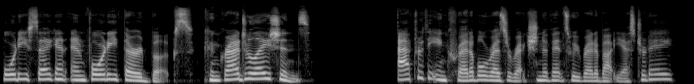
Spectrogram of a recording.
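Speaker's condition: No condition

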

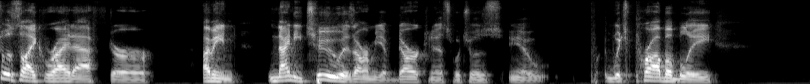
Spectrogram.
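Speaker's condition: No condition

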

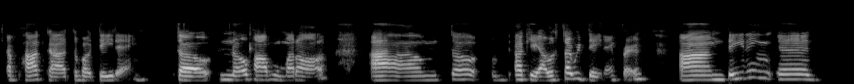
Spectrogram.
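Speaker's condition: Deafness; has a disability

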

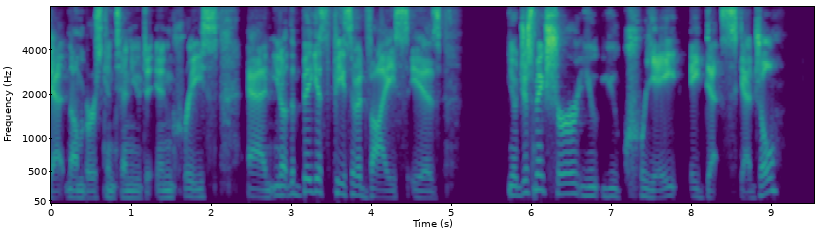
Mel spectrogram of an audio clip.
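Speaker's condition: No condition

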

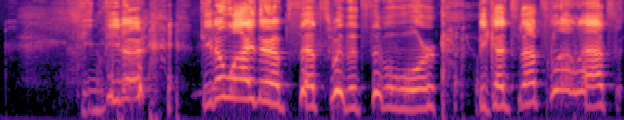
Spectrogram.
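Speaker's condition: Cerebral palsy; wheelchair user

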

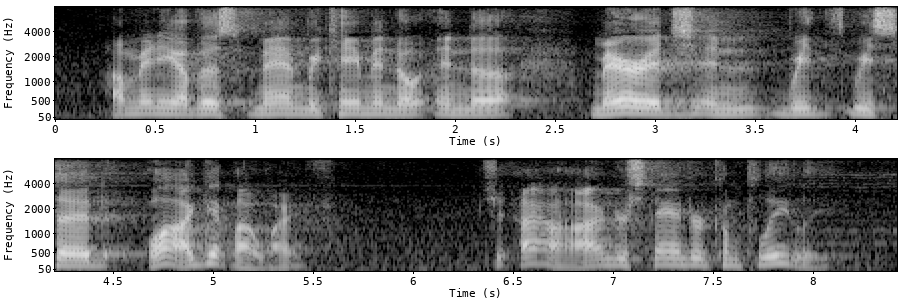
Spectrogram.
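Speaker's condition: No condition

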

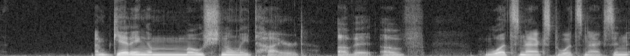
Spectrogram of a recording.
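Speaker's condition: No condition

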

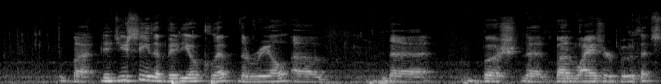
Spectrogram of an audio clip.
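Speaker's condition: No condition

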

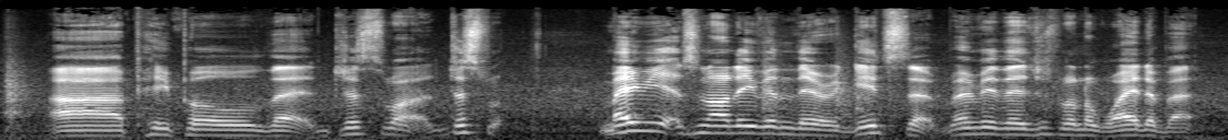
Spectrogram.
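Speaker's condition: Cerebral palsy; morphine not allowed after it

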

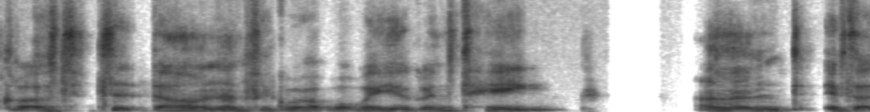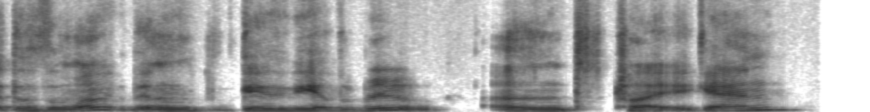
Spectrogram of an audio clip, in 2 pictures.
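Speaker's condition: Cerebral palsy; tight tense muscles

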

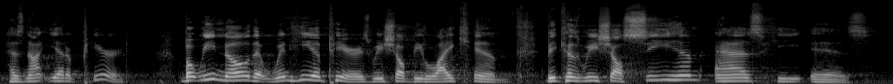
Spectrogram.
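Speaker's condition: No condition

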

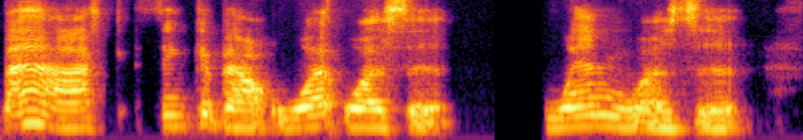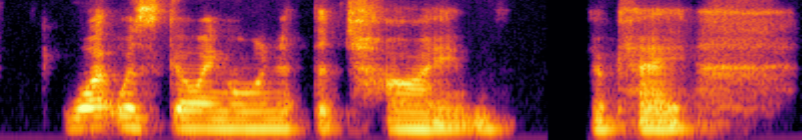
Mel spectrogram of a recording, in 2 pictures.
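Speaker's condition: Cleft palate; congenital, extremely severe

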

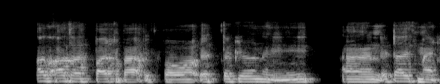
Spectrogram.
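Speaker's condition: Profound deafness; congenital profound deafness, born deaf

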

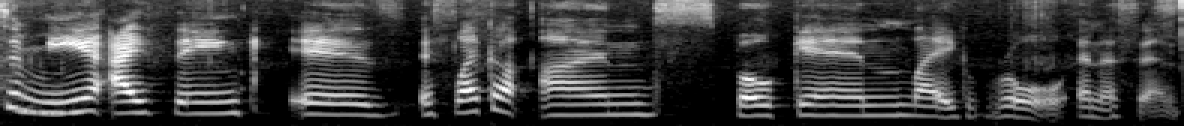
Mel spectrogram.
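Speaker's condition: No condition

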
